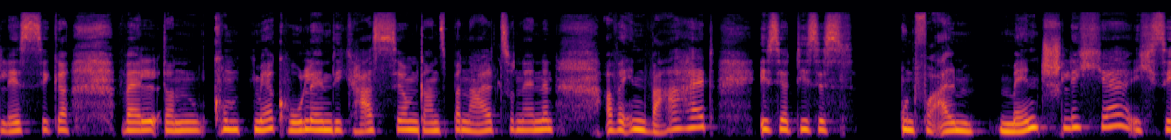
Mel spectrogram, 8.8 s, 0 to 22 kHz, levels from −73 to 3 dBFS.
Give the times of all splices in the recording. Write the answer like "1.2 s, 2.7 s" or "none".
1.2 s, 3.1 s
